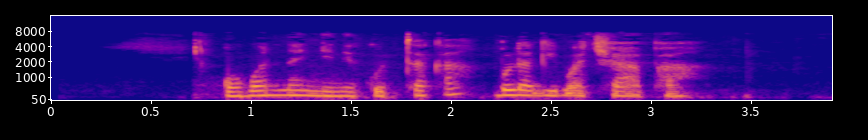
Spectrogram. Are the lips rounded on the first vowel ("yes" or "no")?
yes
